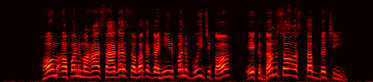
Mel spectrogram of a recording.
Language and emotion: Maithili, surprised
